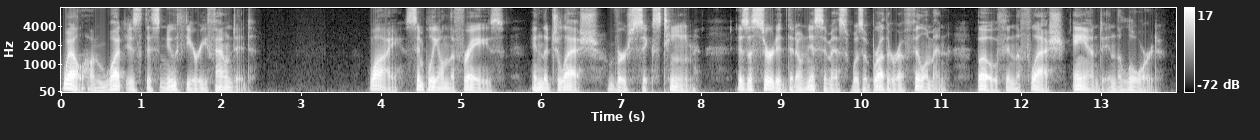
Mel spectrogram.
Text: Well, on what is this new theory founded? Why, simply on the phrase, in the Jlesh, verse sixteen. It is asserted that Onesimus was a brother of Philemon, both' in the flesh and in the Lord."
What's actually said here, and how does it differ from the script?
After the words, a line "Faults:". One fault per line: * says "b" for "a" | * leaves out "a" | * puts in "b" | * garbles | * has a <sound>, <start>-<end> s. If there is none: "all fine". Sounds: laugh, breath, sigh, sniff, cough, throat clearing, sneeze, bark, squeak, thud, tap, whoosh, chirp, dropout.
Well, on what is this new theory founded? Why, simply on the phrase, in the Jlesh, verse sixteen. is asserted that Onesimus was a brother of Philemon, both' in the flesh and in the Lord."
Faults:
* leaves out "It"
